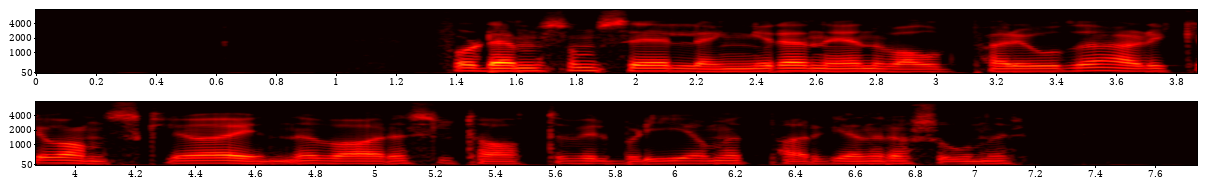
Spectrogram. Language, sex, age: Norwegian, male, 21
